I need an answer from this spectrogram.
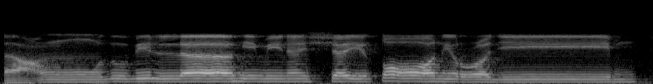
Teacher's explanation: Yang betulnya ialah yang pertama hamzah di pangkal kerongkong a, kemudian ain di pertengahan kerongkong beri dhammah 2 harakat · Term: hamzah dan ain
